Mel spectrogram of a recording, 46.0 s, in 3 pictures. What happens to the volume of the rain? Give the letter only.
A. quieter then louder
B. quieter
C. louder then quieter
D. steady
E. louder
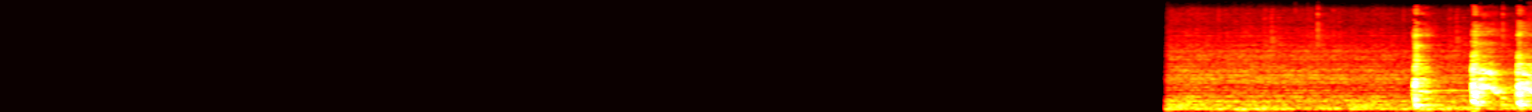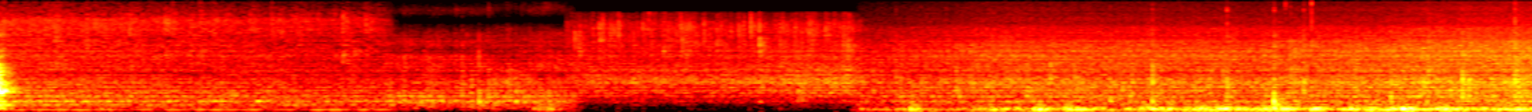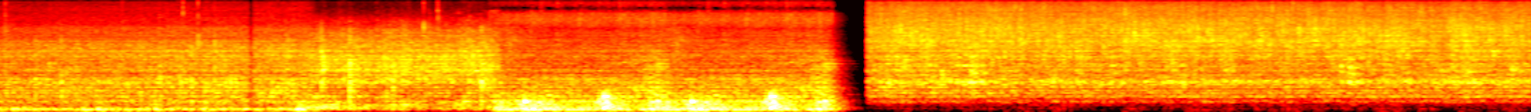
E.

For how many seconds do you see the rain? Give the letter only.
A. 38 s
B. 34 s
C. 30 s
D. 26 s
B.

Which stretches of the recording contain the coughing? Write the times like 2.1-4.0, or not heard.
14.1-15.4.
